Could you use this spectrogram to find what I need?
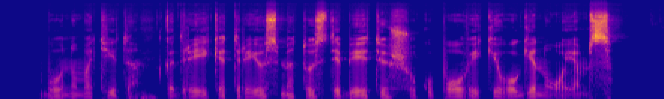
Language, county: Lithuanian, Šiauliai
